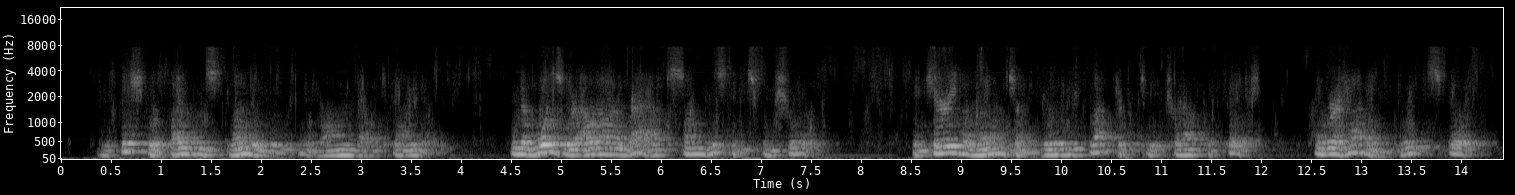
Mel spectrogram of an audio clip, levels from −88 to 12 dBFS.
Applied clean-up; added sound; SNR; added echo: neural separator model SepFormer DNS4.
